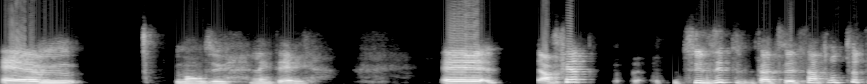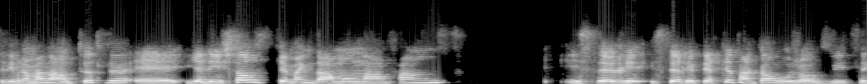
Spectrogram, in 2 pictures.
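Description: A woman talks at a very slow pace, pausing long and often, her fairly high pitch varying in an ordinary way. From Quebec, Trois-Rivières. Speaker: web writer and birth doula. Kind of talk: casual interview.

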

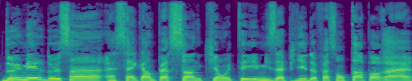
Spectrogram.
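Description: A man in a Quebec accent. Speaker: podcast host. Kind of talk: casual chat. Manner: animated.

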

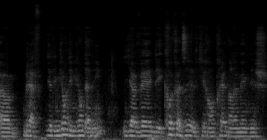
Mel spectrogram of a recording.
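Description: Over noticeable background noise and audible room echo, a man talks at a medium pitch with fairly even intonation. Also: moderate pace. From Quebec, near Sorel. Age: 30s. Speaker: photographer and animal caretaker. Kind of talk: casual chat.

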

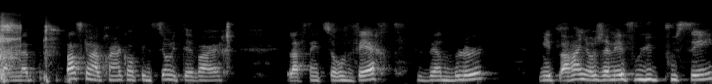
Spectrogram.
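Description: A woman's unremarkable speaking voice, medium in pitch, with ordinary pitch variation and a fairly slow pace. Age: 20s. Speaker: karate instructor and dojo co-owner. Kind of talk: interview.

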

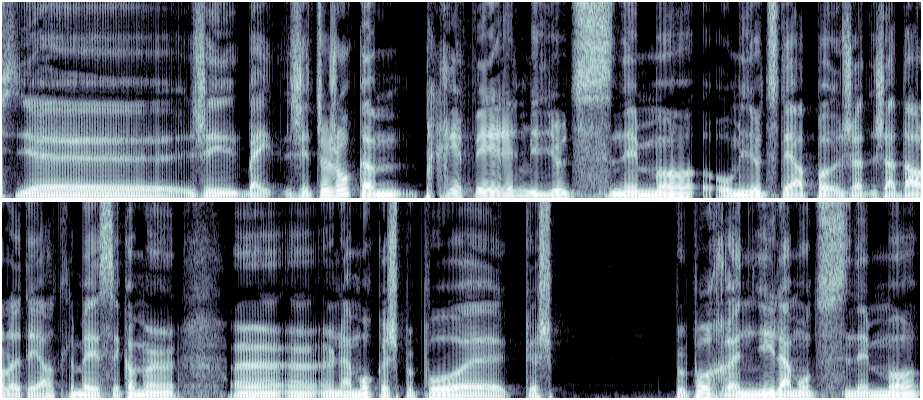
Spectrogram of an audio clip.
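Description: A man's very deep, low voice, dark and mellow, at a very slow pace with ordinary pitch variation, in a dry, close, echo-free and very clean recording with a silent background. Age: 20s. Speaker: film director and screenwriter. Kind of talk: casual podcast interview.

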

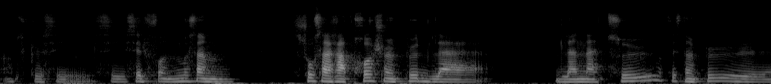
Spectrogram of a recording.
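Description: A man talks at a very slow pace with long, frequent pauses. His pitch sits in the medium range with fairly even intonation, while his loudness swings widely. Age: 20s. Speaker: podcast host, nursery worker. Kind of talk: casual interview.

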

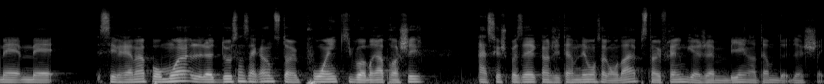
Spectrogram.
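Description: This man has a Quebec accent and a fairly low voice. He talks at a moderate pace with fairly even intonation. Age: 20s. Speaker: podcast guest, close friend of host. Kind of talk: casual chat.

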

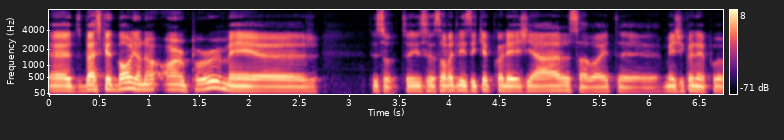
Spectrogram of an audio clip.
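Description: Speaking in a plain, everyday voice, a man moves at a moderate pace with ordinary pitch variation. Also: medium pitch for a man, very clean recording, silent background. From Quebec, Côte-Nord (Sept-Îles). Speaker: radio host. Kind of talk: interview. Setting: classroom with live student audience.

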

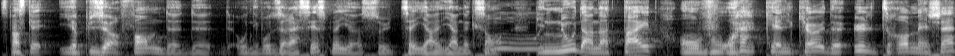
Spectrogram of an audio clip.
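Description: A man with a Quebec accent and a fairly high voice speaks at a fairly slow pace. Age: 50s. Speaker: artist manager. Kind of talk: casual chat.

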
